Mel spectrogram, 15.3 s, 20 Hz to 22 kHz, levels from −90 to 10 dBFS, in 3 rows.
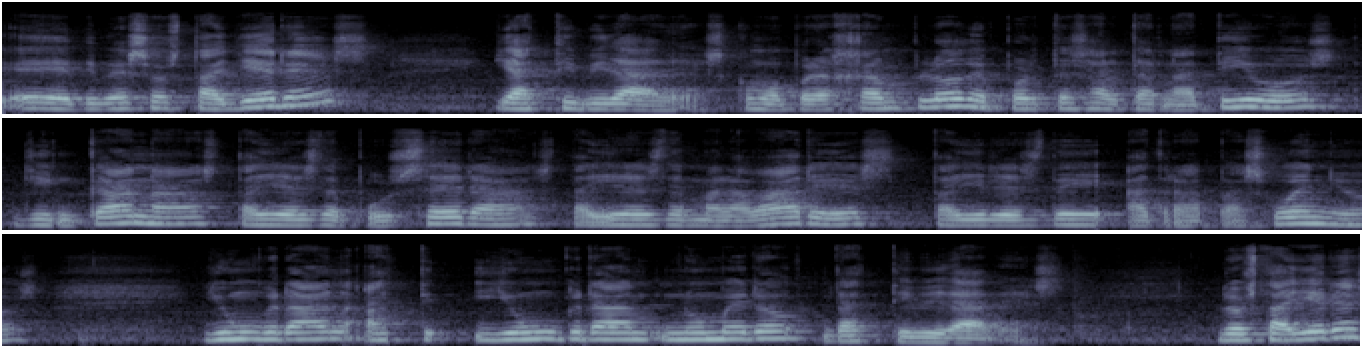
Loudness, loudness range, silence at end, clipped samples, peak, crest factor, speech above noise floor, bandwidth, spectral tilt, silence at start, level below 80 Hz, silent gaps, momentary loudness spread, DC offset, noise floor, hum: -30 LUFS; 3 LU; 0 s; under 0.1%; -12 dBFS; 18 dB; 26 dB; 15.5 kHz; -5.5 dB/octave; 0 s; -84 dBFS; none; 10 LU; under 0.1%; -55 dBFS; none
